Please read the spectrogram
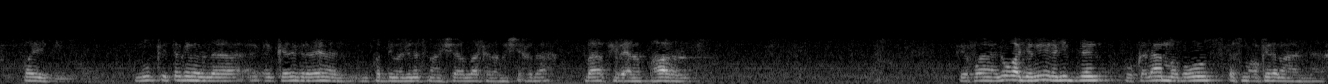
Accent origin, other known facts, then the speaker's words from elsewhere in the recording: Sudan; ونحن عندنا في السودان ده المذهب المعروف عند الناس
